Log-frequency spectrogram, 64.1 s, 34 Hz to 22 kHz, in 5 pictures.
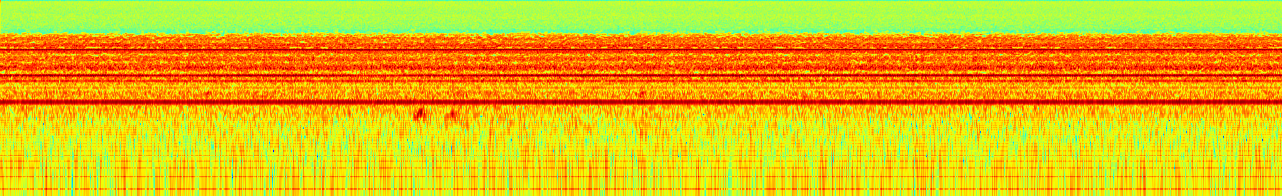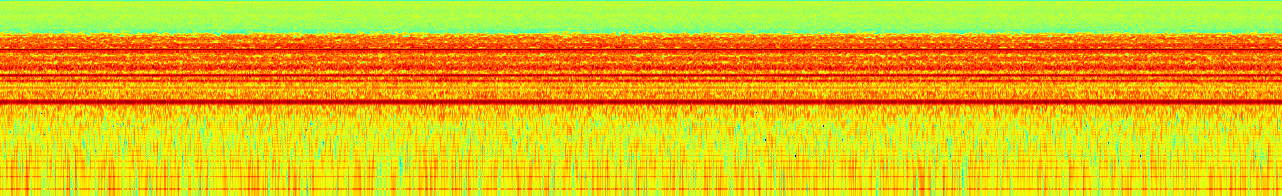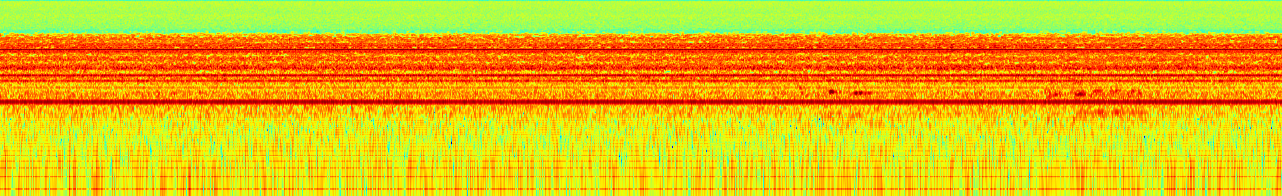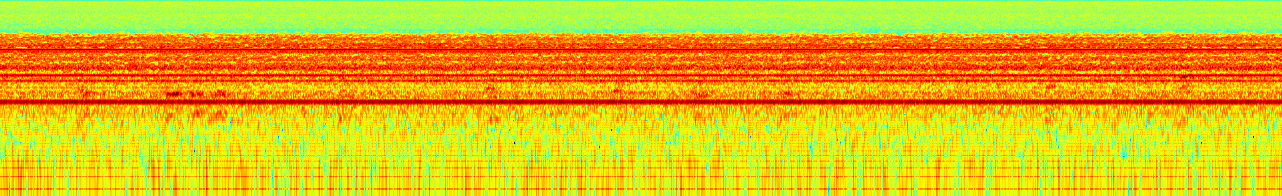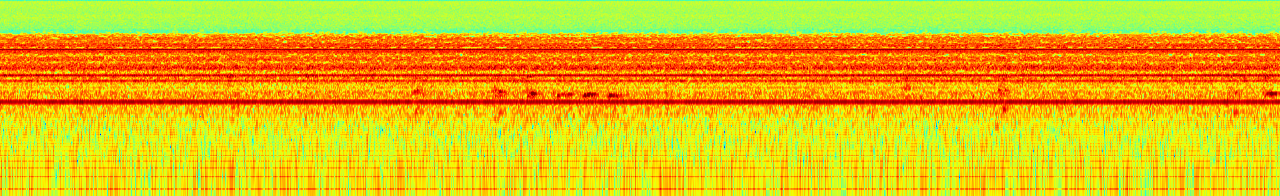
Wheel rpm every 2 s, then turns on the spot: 0, 0, 0, 0, 0, 0, 0, 0, 0, 0, 0, 0, 0, 0, 0, 0, 0, 0, 0, 0, 0, 0, 0, 0, 0, 0, 0, 0, 0, 0, 0, 0.
none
